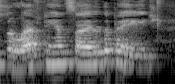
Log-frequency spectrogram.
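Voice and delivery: ordinary talk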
